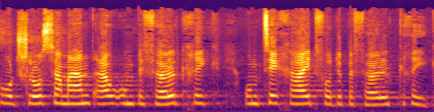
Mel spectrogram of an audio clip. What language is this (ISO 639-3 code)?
gsw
